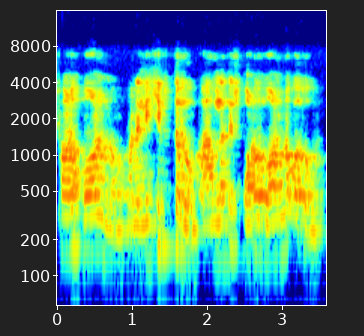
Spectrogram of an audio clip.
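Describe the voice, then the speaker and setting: A man whose voice is a little high works through Bengali grammar with one student at a moderate pace, explaining each step and asking quiz questions. The microphone is far away in a dull, echoey room.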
